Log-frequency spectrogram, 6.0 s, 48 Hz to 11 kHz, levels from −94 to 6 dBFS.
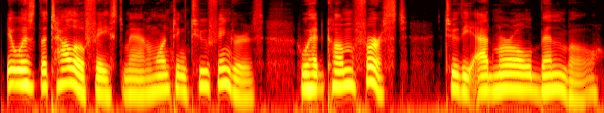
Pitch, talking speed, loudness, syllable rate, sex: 150 Hz, 170 wpm, -18 LUFS, 4.7 syllables/s, male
